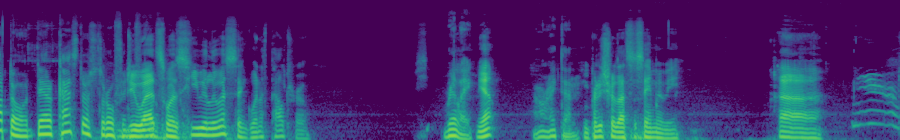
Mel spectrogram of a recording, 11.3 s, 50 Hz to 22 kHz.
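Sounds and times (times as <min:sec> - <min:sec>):
speech: 0:00.0 - 0:04.0, 0:05.2 - 0:08.6, 0:09.7 - 0:10.4
cat meowing: 0:09.8 - 0:11.2.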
